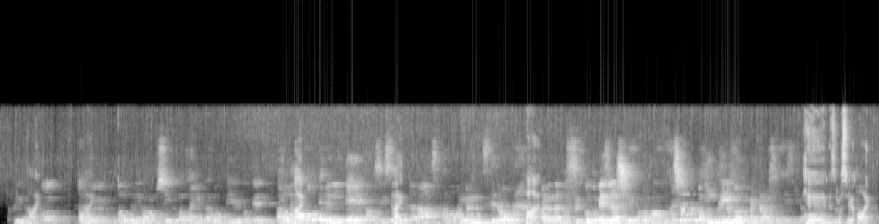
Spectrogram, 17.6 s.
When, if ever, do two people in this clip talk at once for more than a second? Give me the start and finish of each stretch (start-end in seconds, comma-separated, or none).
none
